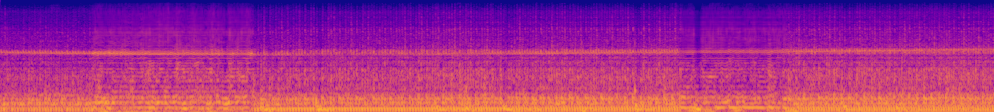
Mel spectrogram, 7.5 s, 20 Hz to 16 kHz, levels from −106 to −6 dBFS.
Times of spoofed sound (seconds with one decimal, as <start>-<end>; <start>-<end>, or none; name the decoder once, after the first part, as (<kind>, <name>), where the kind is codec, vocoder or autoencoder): 0.7-1.9 (vocoder, BigVGAN v2); 5.1-5.9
